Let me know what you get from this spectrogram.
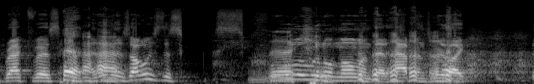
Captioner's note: laughs; laughter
